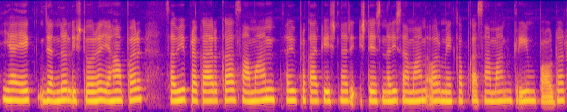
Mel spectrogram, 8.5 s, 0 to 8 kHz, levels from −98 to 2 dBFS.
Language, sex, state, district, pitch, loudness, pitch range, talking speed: Hindi, female, Chhattisgarh, Raipur, 215 Hz, -12 LUFS, 210-220 Hz, 170 wpm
